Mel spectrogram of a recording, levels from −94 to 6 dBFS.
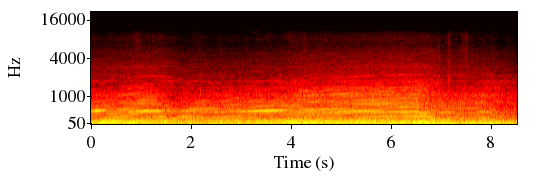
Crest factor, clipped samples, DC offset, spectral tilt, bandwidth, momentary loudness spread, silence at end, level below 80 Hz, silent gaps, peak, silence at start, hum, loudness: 14 dB; under 0.1%; under 0.1%; -10.5 dB/octave; 5 kHz; 5 LU; 0 s; -26 dBFS; none; -8 dBFS; 0 s; none; -24 LUFS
